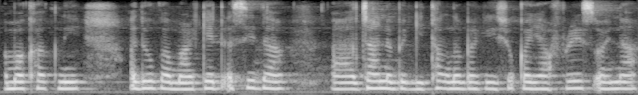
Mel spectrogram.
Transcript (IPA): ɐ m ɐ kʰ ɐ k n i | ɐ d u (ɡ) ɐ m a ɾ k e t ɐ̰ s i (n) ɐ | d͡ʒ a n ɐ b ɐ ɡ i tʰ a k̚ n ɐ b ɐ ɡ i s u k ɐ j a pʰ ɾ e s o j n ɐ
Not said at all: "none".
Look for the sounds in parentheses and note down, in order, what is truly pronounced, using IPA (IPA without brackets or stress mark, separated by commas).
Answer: ɡ, d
